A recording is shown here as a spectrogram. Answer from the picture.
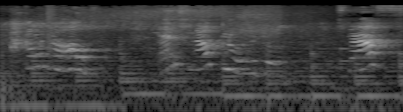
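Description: A young boy speaking, telling a story in a child's voice.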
